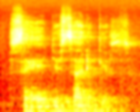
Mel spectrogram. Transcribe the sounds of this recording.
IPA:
ˈsɘdʲɪ ˈsɐrʲɡʲɪs

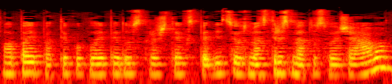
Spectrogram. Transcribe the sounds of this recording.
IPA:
lˠɐˈbɐɪ pɐˈtʲɪkʊ ˈklˠɐɪpʲeːdoːs krɐˈʃʲtʲɛ ɛksʲpʲɛˈdʲɪt͡sʲɪjoːs ˈmʲæs ˈtʲrʲɪs mʲɛˈtʊs ʋɐˈʒʲæːʋoːm

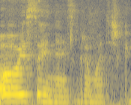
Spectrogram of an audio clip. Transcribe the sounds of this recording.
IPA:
ˈoː jɪˈsɐɪ ˈnʲɛ ɡrɐˈmɑːtʲɪʃkɜ

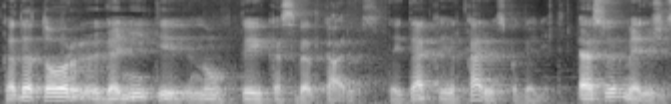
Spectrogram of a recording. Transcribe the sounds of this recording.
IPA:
kɐˈdɐ toːr ɡɐˈnʲiːtʲɪ nʊ tɐɪ kɐs ʋʲɛt ˈkɐrʲʋʲɪs tɐɪ ˈtʲæːkɐ ɪr ˈkɐrʲʋʲɪs pɐɡɐˈnʲiːtʲ ɛˈsʊ ɪr ˈmʲɪlʲʒʲɪs

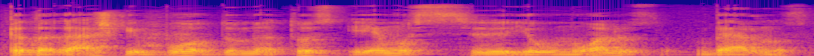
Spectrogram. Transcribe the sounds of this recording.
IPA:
pʲɛdɐˈɡɑːʃʲkʲeː ˈbʊʋoː dʊ mʲɛˈtʊs ˈeːmʊsʲɪ jɛʊˈnuɔlʲʊs ˈbʲɛrnʊs

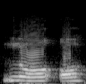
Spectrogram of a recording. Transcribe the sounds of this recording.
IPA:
ˈnoː ˈoː

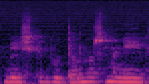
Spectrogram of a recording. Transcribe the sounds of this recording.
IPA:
ˈbʲiːʃʲkʲɪ ˈbuːdɐw ˈnuɔrs ˈmoːˌnʲeːɪ

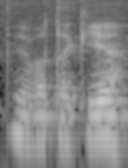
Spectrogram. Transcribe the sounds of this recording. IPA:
tɐɪ ˈʋɐ tɐˈkʲiɛ

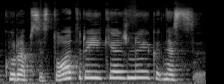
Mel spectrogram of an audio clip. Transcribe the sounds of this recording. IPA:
ˈkʊr ɐpʲsʲɪˈstoːt ˈrɐɪkʲɛ ʒʲɪˈnɐɪ ˈkɐt nʲɛs

